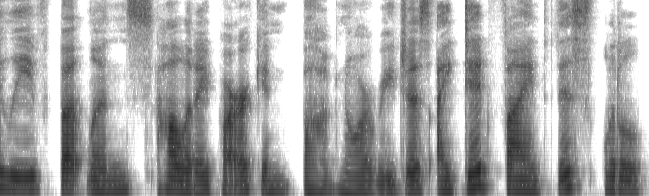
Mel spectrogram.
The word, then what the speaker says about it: Bognor Regis: That's pronounced Bognor Regis. Yeah. Okay, great. I've been saying it like Trogdor. Bognor.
